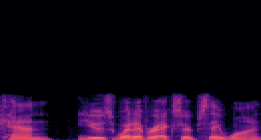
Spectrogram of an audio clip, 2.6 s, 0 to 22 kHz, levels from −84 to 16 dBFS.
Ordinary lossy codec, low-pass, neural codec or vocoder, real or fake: AAC, 48 kbps; 7.2 kHz; none; real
